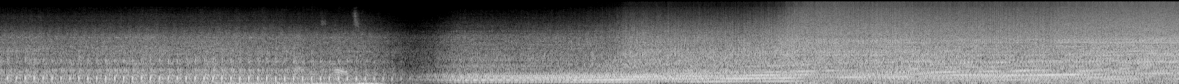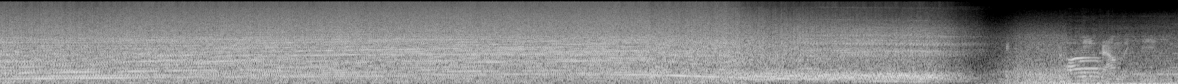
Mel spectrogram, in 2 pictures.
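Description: A supercharged LS2 V8 roars through a full dyno pull, revving steadily upward from low RPM to a loud, sustained high-RPM scream before dropping off, very close and dominant throughout.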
